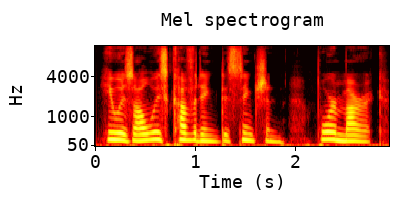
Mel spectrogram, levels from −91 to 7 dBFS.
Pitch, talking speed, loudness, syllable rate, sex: 205 Hz, 145 wpm, -16 LUFS, 5.1 syllables/s, female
